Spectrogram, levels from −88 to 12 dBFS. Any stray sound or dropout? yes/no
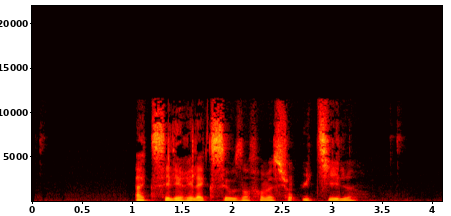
no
